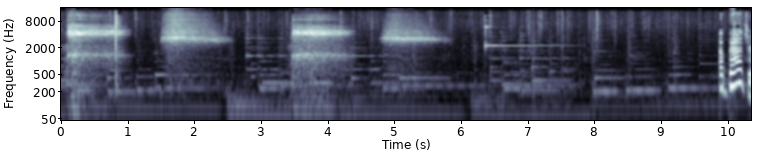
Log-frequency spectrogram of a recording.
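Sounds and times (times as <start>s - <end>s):
bear snoring loudly: 0.0s - 2.6s, 3.4s - 5.9s
soft twinkling music: 0.3s - 10.3s
speech: 9.9s - 10.3s.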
